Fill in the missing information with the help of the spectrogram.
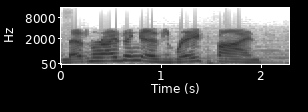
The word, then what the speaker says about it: Ralph Fiennes: Okay, Rafe. Rafe. Rafe Fiennes. – I don't know. I've got an uncle. He spells his name the same way. His name's Ralph. – My father-in-law is named Ralph, and it's spelled the same too, but whatever.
